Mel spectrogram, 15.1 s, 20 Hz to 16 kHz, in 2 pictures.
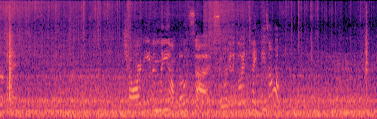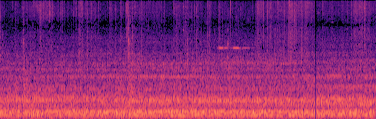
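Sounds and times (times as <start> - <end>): faint crackling: 0.0 - 13.9
low mechanical hum: 0.0 - 15.0.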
